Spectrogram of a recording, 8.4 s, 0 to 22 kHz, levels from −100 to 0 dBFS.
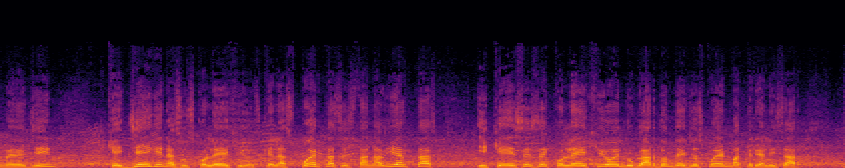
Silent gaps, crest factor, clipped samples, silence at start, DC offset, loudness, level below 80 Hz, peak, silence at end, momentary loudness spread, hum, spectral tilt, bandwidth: none; 16 dB; under 0.1%; 0 s; under 0.1%; -21 LUFS; -56 dBFS; -4 dBFS; 0 s; 8 LU; none; -6 dB/octave; 11.5 kHz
